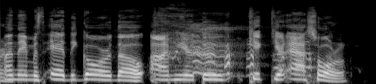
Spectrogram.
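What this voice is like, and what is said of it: Put-on French-sounding foreign accent. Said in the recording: “you sound French ... it's French Brazilian, dude ... I can't do a Brazilian accent ... You sounded like the friggin' Red Stripe guy”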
